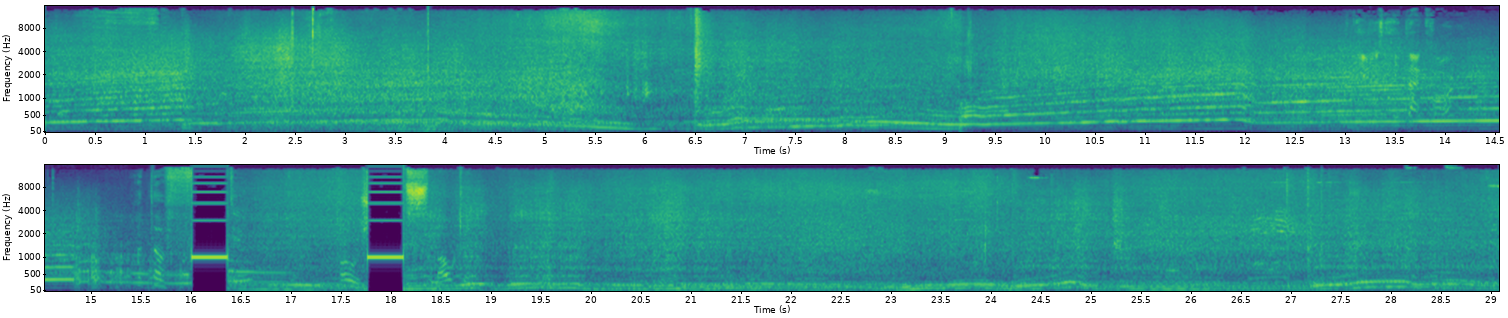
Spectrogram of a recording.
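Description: A sports car engine revs loudly, its pitch rising and falling.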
